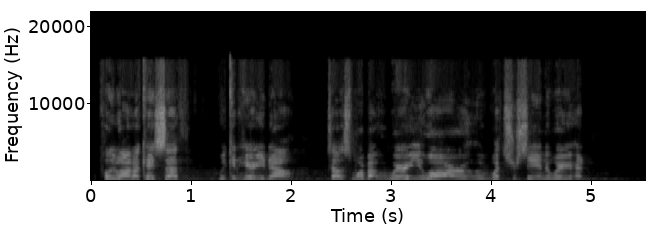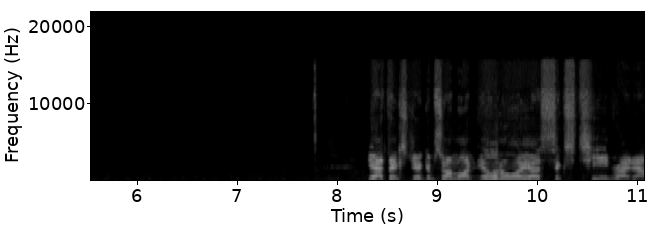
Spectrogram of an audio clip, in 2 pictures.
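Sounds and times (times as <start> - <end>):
vehicle cabin rumble and hum: 0.1 - 11.0.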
